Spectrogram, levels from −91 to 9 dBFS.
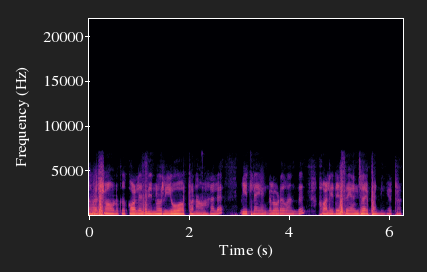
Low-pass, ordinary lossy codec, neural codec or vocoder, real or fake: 7.2 kHz; none; codec, 44.1 kHz, 7.8 kbps, Pupu-Codec; fake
